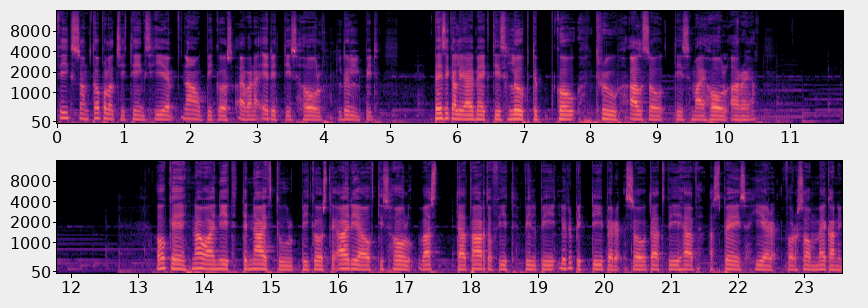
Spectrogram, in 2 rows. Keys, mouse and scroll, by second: 0.3 x, 2.4 right click, 2.7 Tab, 2.7-8.3 middle drag, 3.6-3.9 scroll up 2, 8.3 right click, 8.6-10.5 middle drag, 10.5 shift+right click, 10.9-18.0 middle drag, 12.2 j, 14.1 ctrl+KP_7, 16.2-16.6 scroll down 2, 16.8-18.0 scroll up 2, 18.0 k.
